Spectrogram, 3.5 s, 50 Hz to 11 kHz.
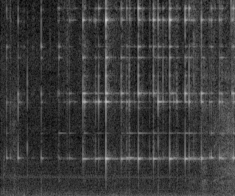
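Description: A glass Batman mug is tapped in a long, quick run of light clinks. Each tap gives a short, bright ring centred near 2.2 kHz that dies away almost at once, over a steady low rumble.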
